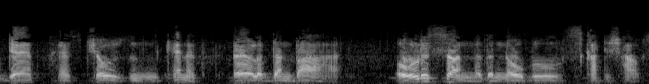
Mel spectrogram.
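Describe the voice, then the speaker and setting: An actor playing a grave, theatrical narrator of an old-time radio horror tale. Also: male voice, low voice, breathy edge, full character voice. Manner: theatrical, portentous. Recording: muffled old radio recording.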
